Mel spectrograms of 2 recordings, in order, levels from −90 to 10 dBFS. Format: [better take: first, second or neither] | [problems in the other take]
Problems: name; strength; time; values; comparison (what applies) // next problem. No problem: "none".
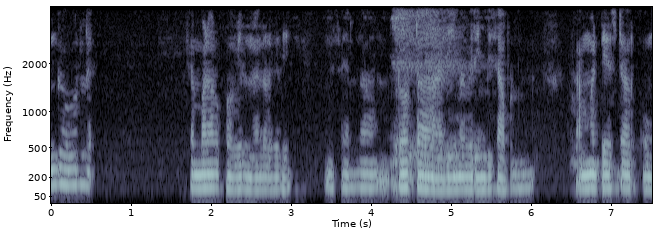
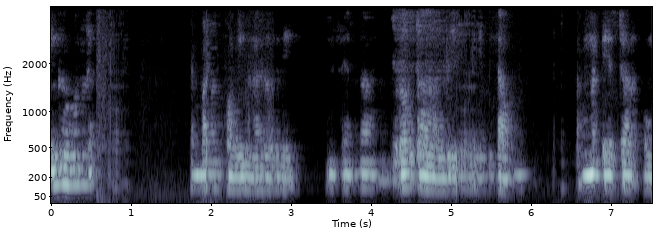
first | noise reduction (neural mask model DeepFilterNet 3)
